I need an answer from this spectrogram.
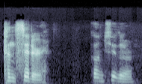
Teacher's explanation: it's a kun sound at the very beginning, very lazy sound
